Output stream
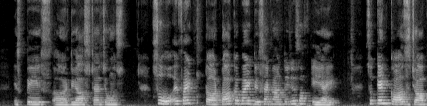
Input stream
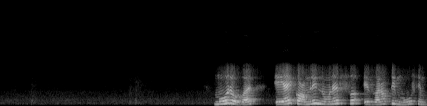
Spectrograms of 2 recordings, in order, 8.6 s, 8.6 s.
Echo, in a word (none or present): none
